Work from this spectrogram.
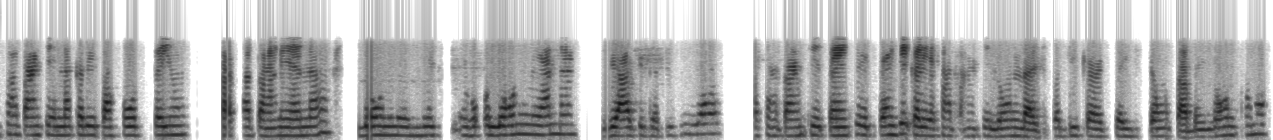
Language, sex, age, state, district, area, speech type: Sindhi, female, 60+, Gujarat, Kutch, rural, conversation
